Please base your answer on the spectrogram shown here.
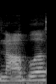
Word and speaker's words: Nabla: Y'all said it's pronounced Nabla, so that's what I'm gonna say.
